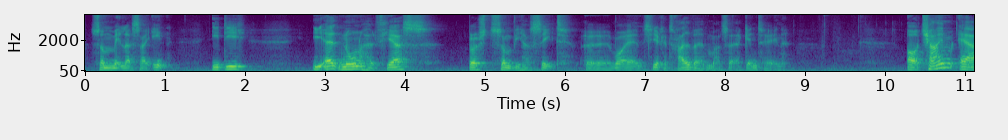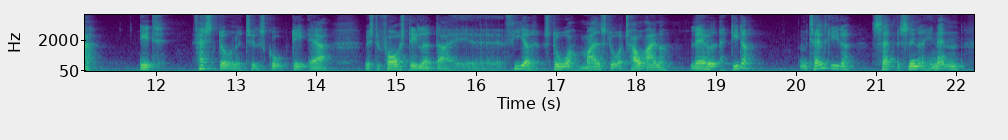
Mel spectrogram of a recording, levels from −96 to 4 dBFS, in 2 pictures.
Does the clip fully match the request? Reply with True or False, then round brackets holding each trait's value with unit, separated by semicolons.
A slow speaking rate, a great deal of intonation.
True (140 wpm; 5.7 semitones)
